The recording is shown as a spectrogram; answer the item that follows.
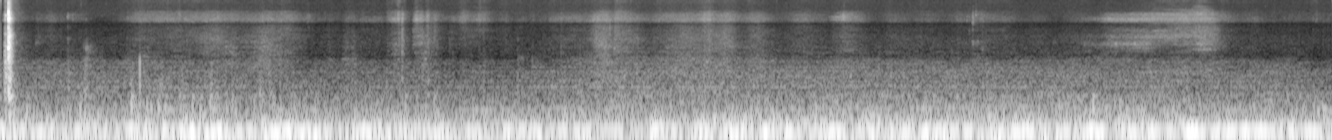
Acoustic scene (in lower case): car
